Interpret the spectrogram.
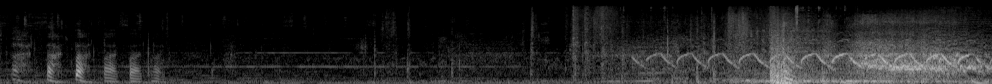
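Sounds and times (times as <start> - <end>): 
speech: 0.1 - 1.8
police car siren yelping in rising sweeps: 6.2 - 9.9.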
